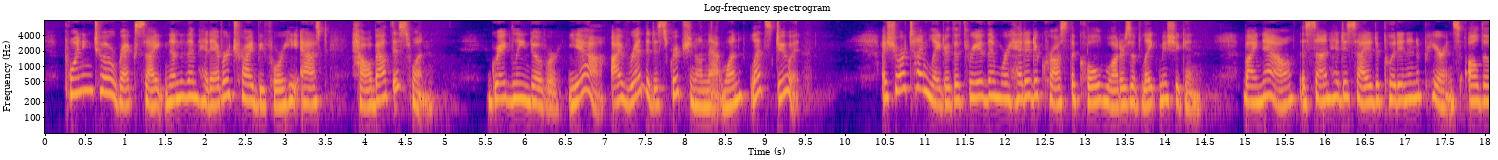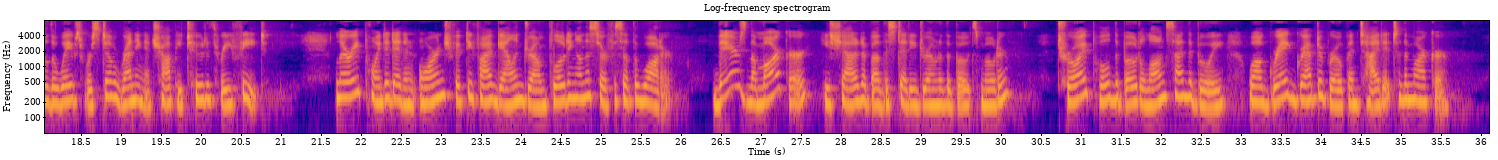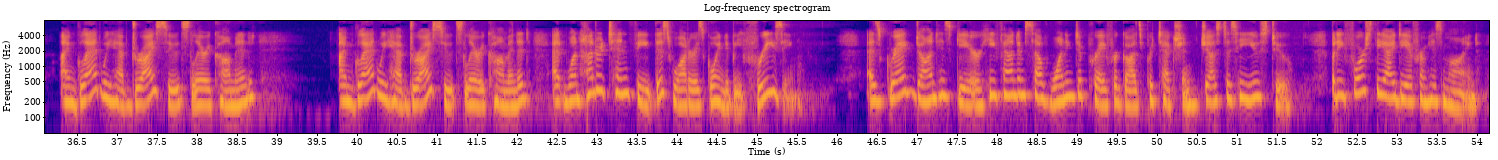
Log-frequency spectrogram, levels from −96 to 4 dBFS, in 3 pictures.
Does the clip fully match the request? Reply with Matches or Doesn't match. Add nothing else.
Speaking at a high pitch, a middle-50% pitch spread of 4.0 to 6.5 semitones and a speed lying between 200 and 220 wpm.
Doesn't match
